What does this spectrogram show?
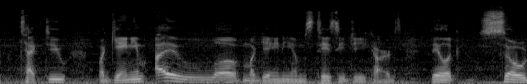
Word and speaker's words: Meganium: you meganium i love meganium's tcg cards they look so dope as a kid i used to call it mega neum i didn't know how to pronounce things i still don't know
